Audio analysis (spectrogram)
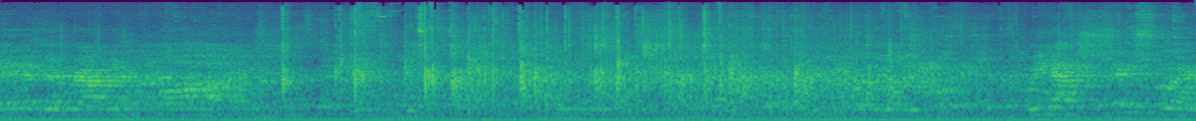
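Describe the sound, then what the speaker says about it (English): An audience applauds and claps for Emily at a raffle announcement, a steady full round of clapping and crowd noise with some chatter mixed in. "Give Emily a big round of applause."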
